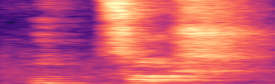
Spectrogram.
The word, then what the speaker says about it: উচ্ছ্বাস: যুক্ত ব্যঞ্জনের সঙ্গে ব ফলা থাকলে তার উচ্চারণ হবে না। যেমন উজ্জ্বল, উচ্ছ্বাস, তত্ত্ব।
